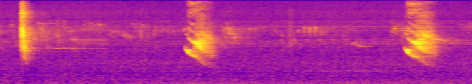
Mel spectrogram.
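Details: Northern mockingbird on a rooftop in Yukon, Oklahoma, giving calls instead of song, apparently defending a nearby nest; three loud harsh notes about two to three seconds apart, a sharp chack then rasping downward-slurred squawks, faint chirps between.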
